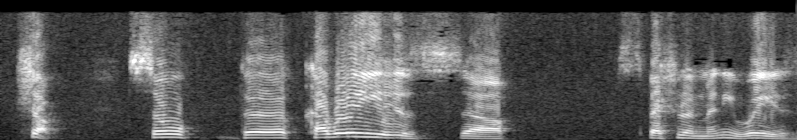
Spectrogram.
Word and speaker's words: Kaveri: one of the rivers that you love is spelled Cauvery. – Yes, it's the Kaveri.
